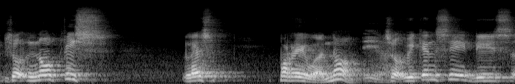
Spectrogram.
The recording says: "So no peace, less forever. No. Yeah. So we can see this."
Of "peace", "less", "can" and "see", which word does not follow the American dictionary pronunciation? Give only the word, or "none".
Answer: peace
